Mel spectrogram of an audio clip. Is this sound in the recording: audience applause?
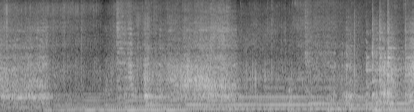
no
